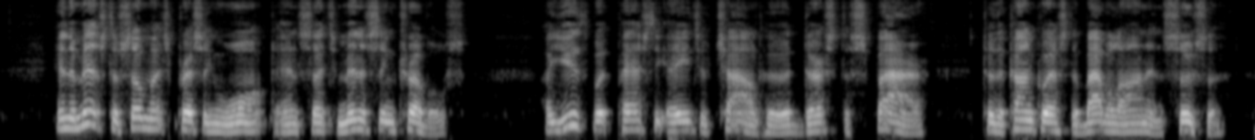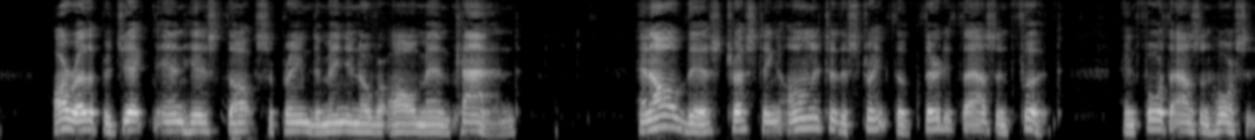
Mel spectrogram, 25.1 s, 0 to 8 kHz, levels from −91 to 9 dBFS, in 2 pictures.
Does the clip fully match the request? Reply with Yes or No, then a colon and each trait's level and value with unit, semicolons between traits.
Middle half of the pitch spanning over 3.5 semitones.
Yes: average, 4.1 semitones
